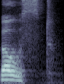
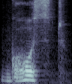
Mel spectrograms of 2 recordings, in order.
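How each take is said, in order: First: गोस्ट with a plain g and no aspiration; English reading. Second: घोस्ट with a breathy gh as Indians read it. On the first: Teacher showing how the English read गोस्ट. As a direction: drop the h and say गोस्ट. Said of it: "अगर हम H को हटा दे तो ये हो गया". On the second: Teacher showing the Indian reading of घोस्ट. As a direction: read घोस्ट with a full aspirated घ. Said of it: "तो हम इसको क्या पढ़ते थे". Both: Shown as a demonstration.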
